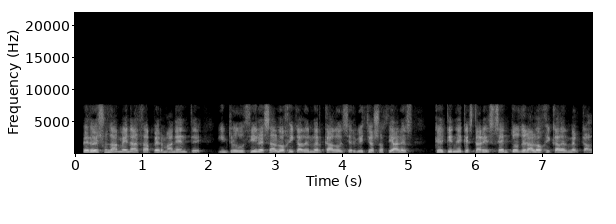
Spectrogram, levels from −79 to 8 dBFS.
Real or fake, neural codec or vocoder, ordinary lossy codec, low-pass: fake; codec, 16 kHz, 4 kbps, FreqCodec, smaller model; none; none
